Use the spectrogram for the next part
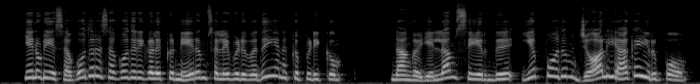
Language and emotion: Tamil, happy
